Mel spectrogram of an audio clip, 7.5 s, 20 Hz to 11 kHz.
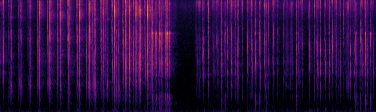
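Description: Typing on a Varmilo Muse65, a 65% mechanical keyboard with a blue aluminum case, plastic keycaps and magnetic switches, using the gloved fingertips of both hands. Rapid, bright clacky keystrokes run steadily with very little low end. A short pause comes just past three seconds before the typing resumes at a slightly softer level.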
